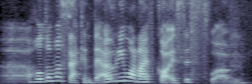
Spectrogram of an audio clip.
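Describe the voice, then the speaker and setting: Bright-voiced chatty woman with English-Welsh accent. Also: on the high side, huge pitch swings, quick pace, slightly rough. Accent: mixed southern English and Welsh. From England, raised in Wales. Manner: chatty, reads viewer comments aloud, laughs often. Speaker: host. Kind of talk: live Q&A stream.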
